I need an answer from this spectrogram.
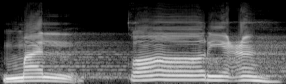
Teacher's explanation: Ko-nya dipanjangkan 2 harokat karena ada alif. Ta marbutah yang di ujung berubah menjadi ha sukun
